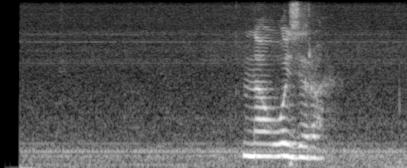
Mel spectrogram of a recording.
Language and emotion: Russian, neutral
